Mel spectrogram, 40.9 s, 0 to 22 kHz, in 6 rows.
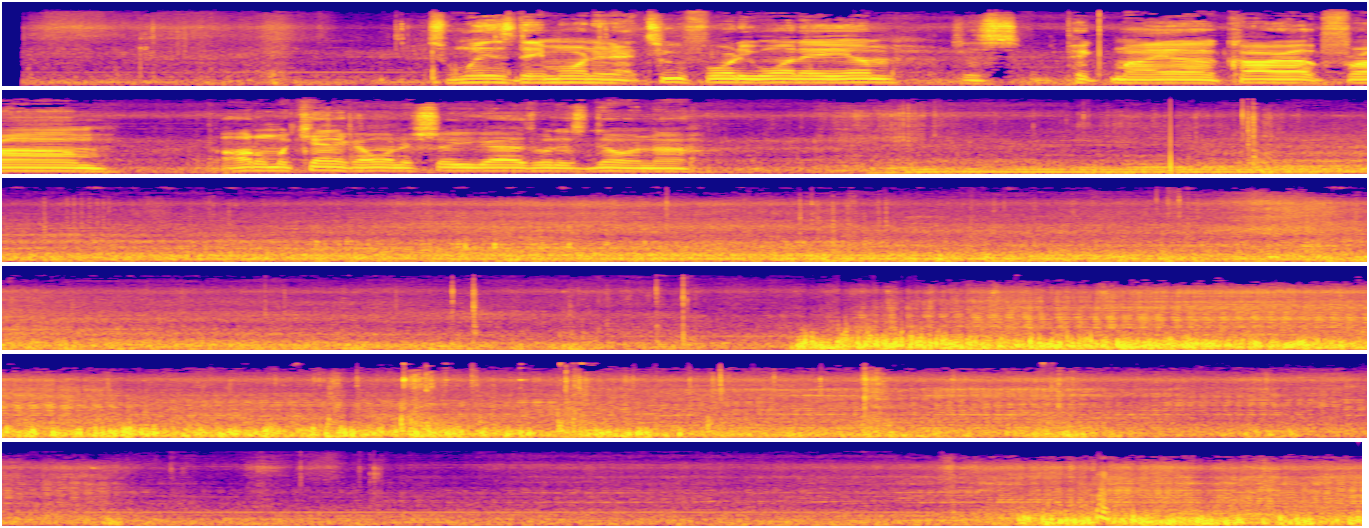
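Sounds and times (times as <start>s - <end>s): car engine running: 0.2s - 40.9s
loud rough mechanical noise: 10.4s - 40.9s.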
